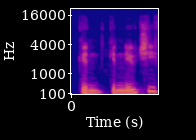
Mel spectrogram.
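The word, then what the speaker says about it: Gnucci: because here's the thing: he goes after the Ganucci family. Is that how you pronounce? Yeah, Ganucci family, and they have ties to the death of his family.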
